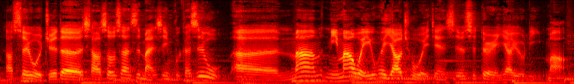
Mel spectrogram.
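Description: A male podcast host with a soft, thin voice, chatting casually and laughing often with light self-mockery. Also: medium pitch, expressive, quick pace, over music. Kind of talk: casual family chat.

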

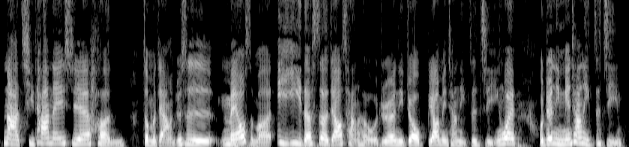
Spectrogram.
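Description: A woman's voice: on the high side, expressive, brisk, few pauses, dry recording, studio quality. A young woman with a Taiwanese Mandarin accent, hosting a solo podcast in a chatty, self-deprecating way full of fillers. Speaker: podcast host. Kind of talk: casual solo podcast advice.

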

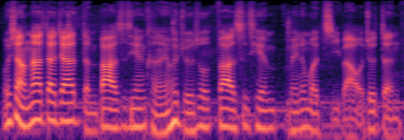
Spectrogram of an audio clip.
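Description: A doctor with a Taiwanese Mandarin accent answers questions as an interview guest, explaining things hesitantly and using frequent tag particles. His mid-range voice races along, with faint music in the background.

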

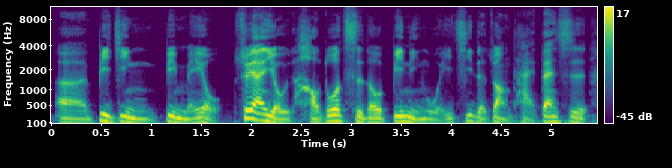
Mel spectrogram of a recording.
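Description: A middle-aged male host with a very low voice and a Taiwanese Mandarin accent. He speaks reflectively and listens closely. The recording is dry and close to the mic. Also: expressive, moderate pace, no room sound. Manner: reflective, attentive listener with frequent "mm" backchannels. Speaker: talk show host. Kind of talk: interview conversation.

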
